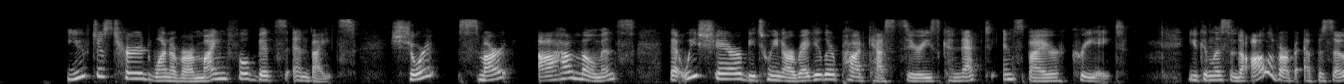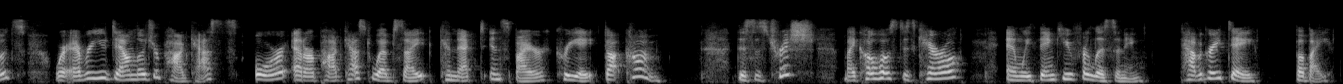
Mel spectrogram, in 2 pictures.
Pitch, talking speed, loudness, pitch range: 220 Hz, 145 wpm, -20 LUFS, 170-270 Hz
